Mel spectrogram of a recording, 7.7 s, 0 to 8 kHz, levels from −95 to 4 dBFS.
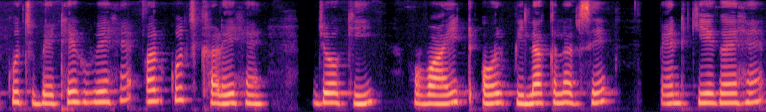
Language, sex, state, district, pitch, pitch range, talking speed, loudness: Hindi, female, Jharkhand, Deoghar, 255 Hz, 240-280 Hz, 140 wpm, -17 LUFS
